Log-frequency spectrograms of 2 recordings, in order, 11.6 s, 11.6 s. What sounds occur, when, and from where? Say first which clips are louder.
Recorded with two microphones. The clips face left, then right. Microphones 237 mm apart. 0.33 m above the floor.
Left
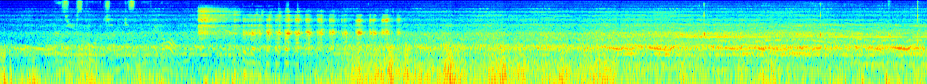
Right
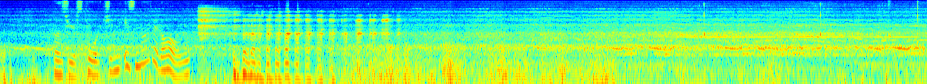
0.7 s a woman speaking: right 12 dB; 65° right (ahead or behind); by 2.4 s 70° right (ahead or behind)
2.5 s laughter: right 9 dB; 55° right (ahead or behind)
